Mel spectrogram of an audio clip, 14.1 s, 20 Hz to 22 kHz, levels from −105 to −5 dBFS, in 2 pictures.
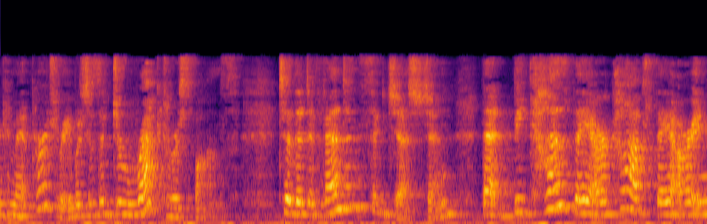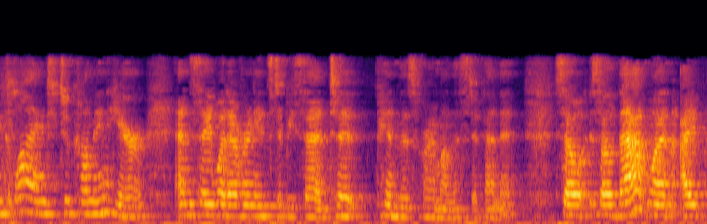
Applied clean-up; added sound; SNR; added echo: none; none; none; reverberation time 0.3 s.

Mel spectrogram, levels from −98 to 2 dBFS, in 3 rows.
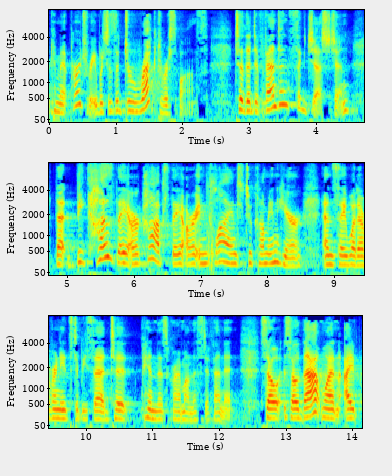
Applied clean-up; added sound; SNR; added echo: none; none; none; none.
